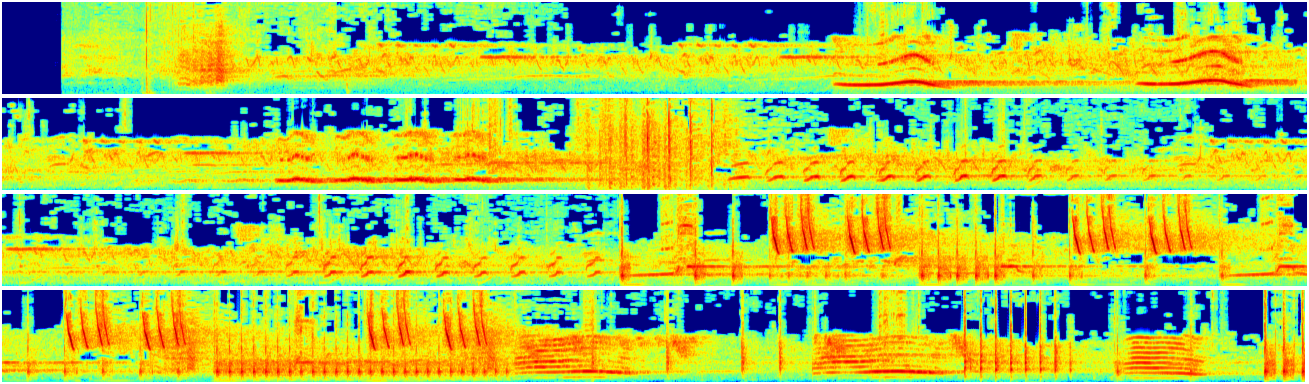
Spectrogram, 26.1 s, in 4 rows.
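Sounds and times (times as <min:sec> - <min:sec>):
whistled bird notes: 0:03.7 - 0:09.4, 0:14.3 - 0:23.1
warbling bird trill: 0:14.8 - 0:23.2
faint high chirping: 0:16.2 - 0:23.1.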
